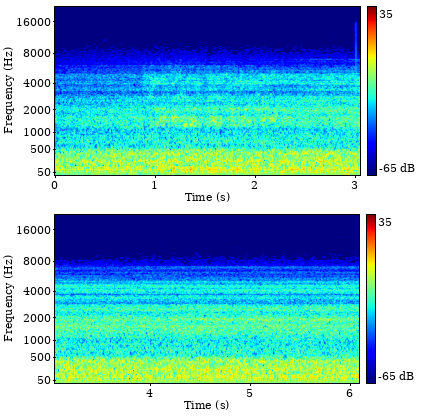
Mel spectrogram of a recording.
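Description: Machinery running steadily, a hum with a whine of several even tones. It grows louder over the first second or so, then holds.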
